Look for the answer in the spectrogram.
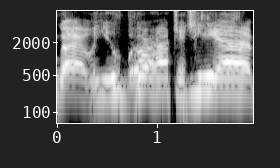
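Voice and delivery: taunting, mocking tone in a slow drawl. Relaying what a creature says to the party, mimicking its voice: mocking imitation of the creature. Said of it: "the way you're speaking kinda sounds like you're mocking it".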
